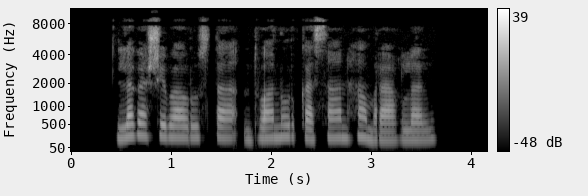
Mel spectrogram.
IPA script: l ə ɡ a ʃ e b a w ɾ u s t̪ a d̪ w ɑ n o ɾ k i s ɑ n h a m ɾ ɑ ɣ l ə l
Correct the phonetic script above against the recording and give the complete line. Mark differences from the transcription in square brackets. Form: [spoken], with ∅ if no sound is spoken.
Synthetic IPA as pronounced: l ə ɡ a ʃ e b a w ɾ u s t̪ a d̪ w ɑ n o ɾ k [a] s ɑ n h a m ɾ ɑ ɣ l ə l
